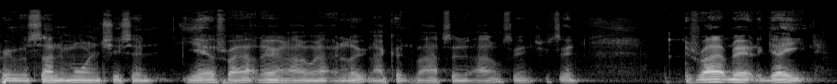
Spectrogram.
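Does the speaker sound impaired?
Yes: Parkinson's.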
